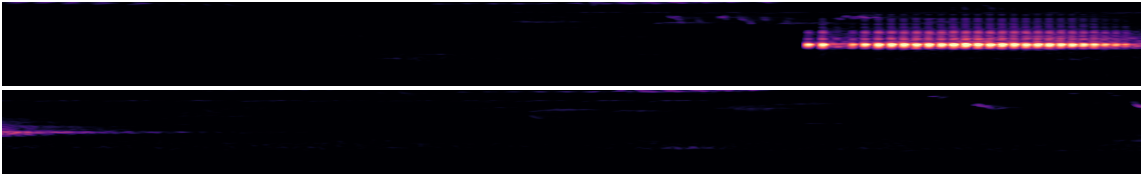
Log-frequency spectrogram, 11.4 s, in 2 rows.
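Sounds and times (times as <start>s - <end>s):
woodpeckers Picidae: 4.0s - 6.4s.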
